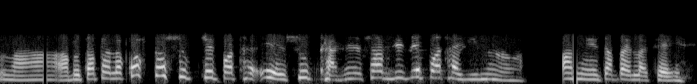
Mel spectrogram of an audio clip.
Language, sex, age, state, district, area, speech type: Nepali, female, 30-45, West Bengal, Kalimpong, rural, conversation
